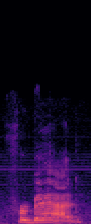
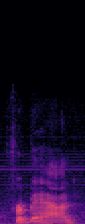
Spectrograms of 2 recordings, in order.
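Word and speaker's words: forbade: FedEd I would have said feeded it's FedEd for bad I really like this word cuz it feels all like old you know for bad oh here's a good one homage homage now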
